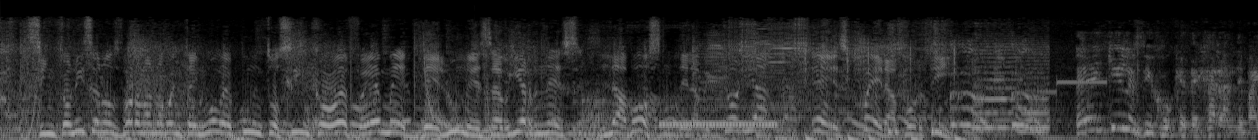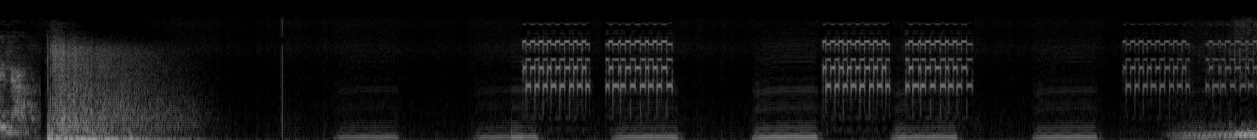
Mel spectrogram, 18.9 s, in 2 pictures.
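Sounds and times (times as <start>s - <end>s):
speech: 0.3s - 10.0s
telephone ringing: 13.2s - 14.6s, 15.2s - 18.8s.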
